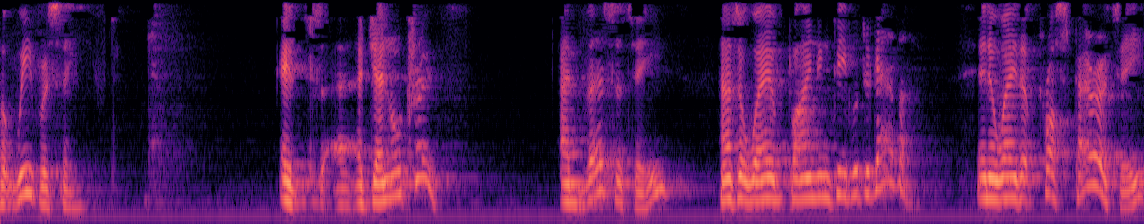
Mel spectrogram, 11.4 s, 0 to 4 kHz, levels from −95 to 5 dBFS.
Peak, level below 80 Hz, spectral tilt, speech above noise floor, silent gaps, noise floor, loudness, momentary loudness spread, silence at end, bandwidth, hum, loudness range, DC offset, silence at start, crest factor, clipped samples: -8 dBFS; -62 dBFS; -6 dB/octave; 35 dB; none; -62 dBFS; -28 LUFS; 13 LU; 0 s; 4 kHz; none; 5 LU; under 0.1%; 0 s; 20 dB; under 0.1%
